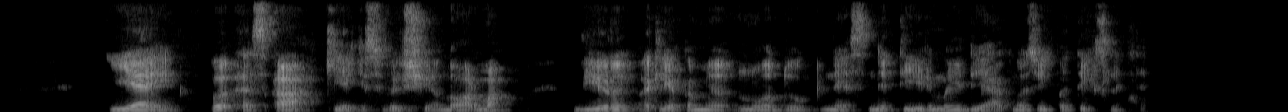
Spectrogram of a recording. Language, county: Lithuanian, Šiauliai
